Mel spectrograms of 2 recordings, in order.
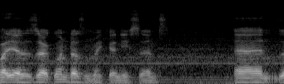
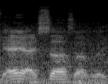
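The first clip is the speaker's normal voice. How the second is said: ordinary talk, nothing marked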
